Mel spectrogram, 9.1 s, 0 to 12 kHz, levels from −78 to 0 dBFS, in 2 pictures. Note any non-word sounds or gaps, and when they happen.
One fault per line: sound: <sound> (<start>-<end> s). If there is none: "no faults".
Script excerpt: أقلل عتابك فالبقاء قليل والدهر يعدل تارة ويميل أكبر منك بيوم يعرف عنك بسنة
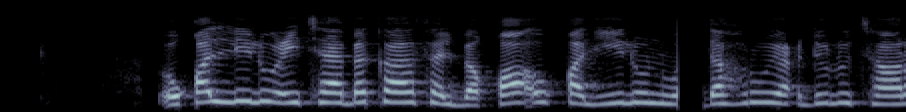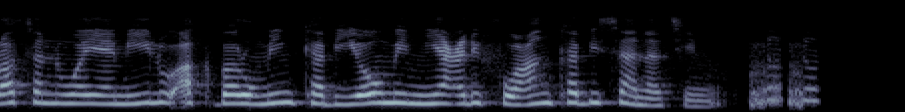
sound: dropout (3.4-3.5 s)
sound: laugh (8.3-8.6 s)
